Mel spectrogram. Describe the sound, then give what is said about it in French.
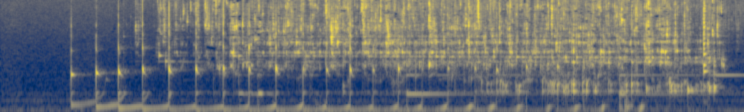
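Pinot noir rosé wine glugs steadily from a bottle into a glass, a quick run of rhythmic gurgles that rises in pitch as the glass fills. The pour is clear, with no talking over it. “ouais, fait que là, je vais te le verser.”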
